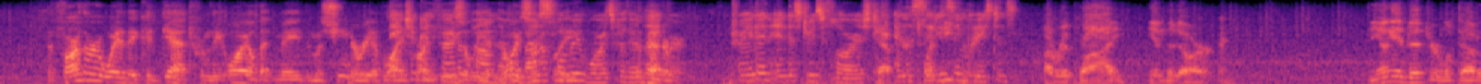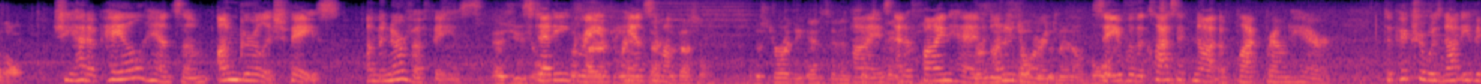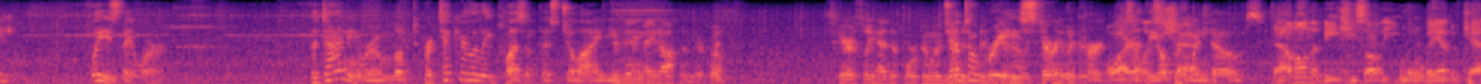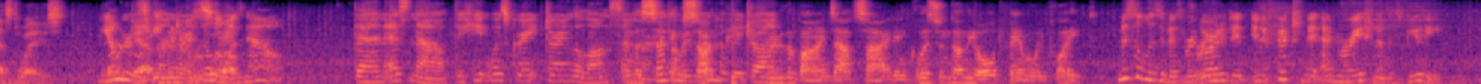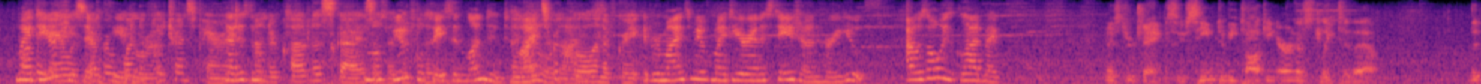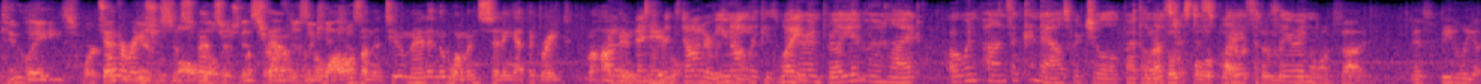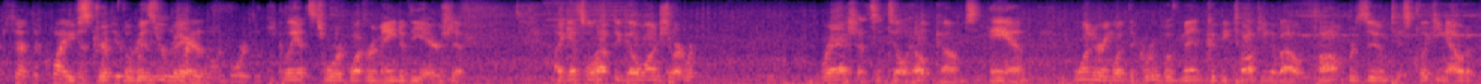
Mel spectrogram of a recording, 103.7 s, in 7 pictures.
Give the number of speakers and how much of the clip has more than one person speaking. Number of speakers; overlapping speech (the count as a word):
five, about 31%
